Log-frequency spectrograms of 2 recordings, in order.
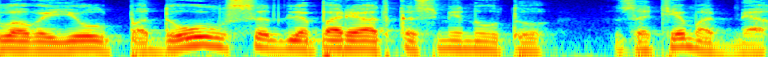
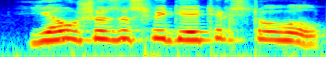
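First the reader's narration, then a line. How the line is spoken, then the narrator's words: Squeaky voice from behind. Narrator (Russian): пропищал из-за самовара Етуркин Жансерхив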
